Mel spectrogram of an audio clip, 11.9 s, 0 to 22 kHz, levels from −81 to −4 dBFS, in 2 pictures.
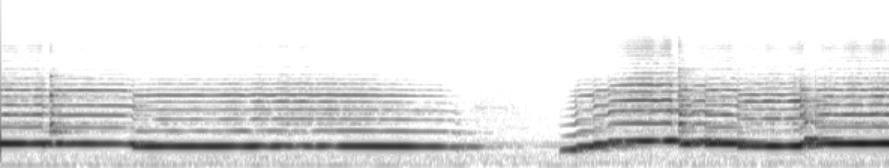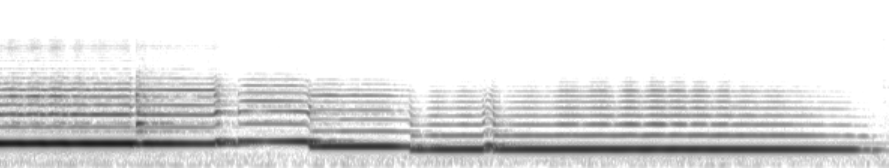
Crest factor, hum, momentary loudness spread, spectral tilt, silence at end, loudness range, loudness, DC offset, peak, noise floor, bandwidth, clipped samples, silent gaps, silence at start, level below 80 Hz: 10 dB; none; 12 LU; -4.5 dB/octave; 0.05 s; 8 LU; -24 LUFS; under 0.1%; -12 dBFS; -61 dBFS; 8.2 kHz; under 0.1%; none; 0 s; -70 dBFS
